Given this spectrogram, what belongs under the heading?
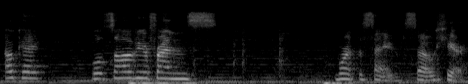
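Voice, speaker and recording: A woman's voice: high-pitched, measured pace, fairly bright tone, soft background music, rough recording. A woman playing a tabletop game, trading casual banter in a blunt, needling way.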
